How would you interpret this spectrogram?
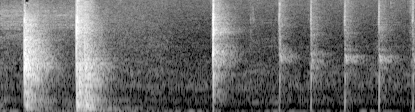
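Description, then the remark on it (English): Hand clapping: two loud, deliberate claps, a short pause, then a run of lighter, evenly spaced claps that gradually trail off. No voices. “Oh my god, I don't need your pity clap.”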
